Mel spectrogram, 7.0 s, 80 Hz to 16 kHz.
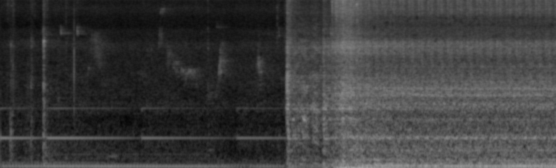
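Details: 2001 Chevrolet Silverado 2500 HD 6.0, cold start after sitting a couple of days: starter cranks, engine fires with a rough noisy patch for a few seconds before settling to idle; owner suspects slow oil pressure build-up, like just after an oil change.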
